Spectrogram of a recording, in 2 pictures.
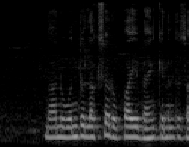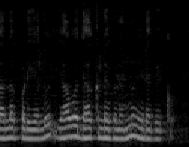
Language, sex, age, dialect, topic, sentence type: Kannada, male, 51-55, Mysore Kannada, banking, question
